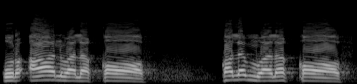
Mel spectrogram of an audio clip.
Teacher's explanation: زبان کی جڑ اور تالو کا نرم حصہ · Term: موٹے والا قوف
